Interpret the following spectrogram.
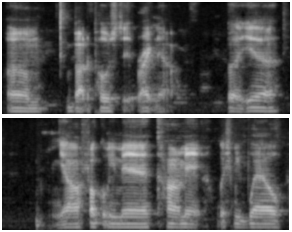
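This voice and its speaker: A man giving a casual, profane recap of his team's win, excitable and swearing often, while getting over covid and feeling a bit lightheaded. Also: low-pitched, slow pace. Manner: loose, profane, excitable fan talk. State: recovering from covid, a little lightheaded. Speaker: sports fan vlogger.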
